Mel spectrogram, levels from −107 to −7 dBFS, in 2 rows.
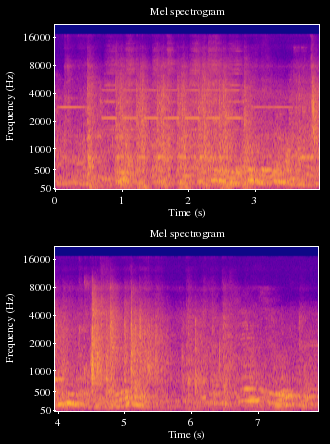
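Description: No technical faults can be heard in this recording of sounds.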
